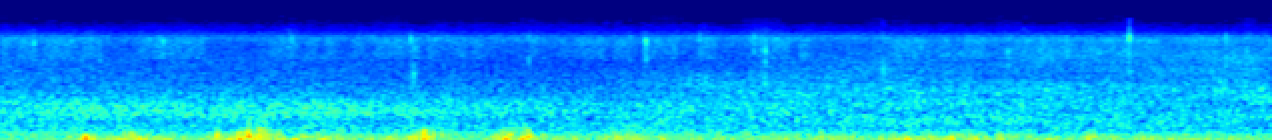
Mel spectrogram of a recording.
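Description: Wind rushing over a camera in a waterproof underwater case: a steady noise with a few dull low thumps in the first three seconds.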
